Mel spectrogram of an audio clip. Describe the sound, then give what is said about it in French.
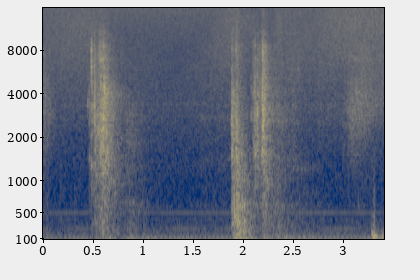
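A door opens as someone walks into a bedroom without knocking, giving a few dull thumps and knocks spread across a few seconds, with no voices. “C'est Jules qui vient d'entrer sans frapper.”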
